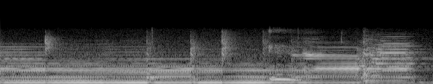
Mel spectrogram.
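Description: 1997 Gibson Les Paul Double Cut Studio electric guitar played through an amp: chords strummed about seven times and left ringing, with a short bend near the three-second mark. The guitar is being switched through its pickup positions, and the loudness stays even, showing the bridge four-coil humbucker balanced against the neck pickup.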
